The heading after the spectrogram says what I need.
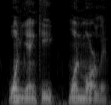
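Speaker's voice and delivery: usual speaking voice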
